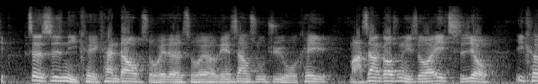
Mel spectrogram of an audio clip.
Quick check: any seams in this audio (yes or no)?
no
